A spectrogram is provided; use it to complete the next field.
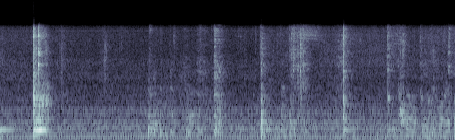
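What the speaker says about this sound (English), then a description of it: "Saute for a few seconds." Potato being sautéed in curry in a pan, heard as faint sizzling under a series of clinking stirs and scrapes of a utensil against the pan, one sharper knock early on.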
